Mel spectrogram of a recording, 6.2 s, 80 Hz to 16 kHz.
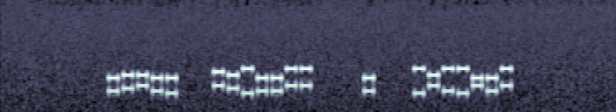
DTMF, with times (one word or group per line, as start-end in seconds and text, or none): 1.1-1.8 48041
2.1-3.1 #8A44DD
3.6-3.7 4
4.1-5.1 A0BA*4D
